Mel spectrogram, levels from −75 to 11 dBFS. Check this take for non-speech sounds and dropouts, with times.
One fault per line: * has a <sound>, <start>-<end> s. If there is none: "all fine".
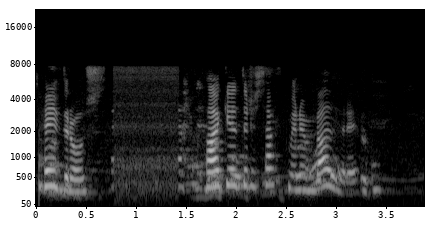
all fine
